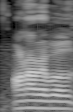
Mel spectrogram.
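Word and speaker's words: honourable: এফ নাম্বারে হবে এন অনারেবল জব। তোমরা খেয়াল করো, অনারেবল এইচ উচ্চারণ হয়েছে কি হয়েছে না এগুলো খেয়াল করতে হবে।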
